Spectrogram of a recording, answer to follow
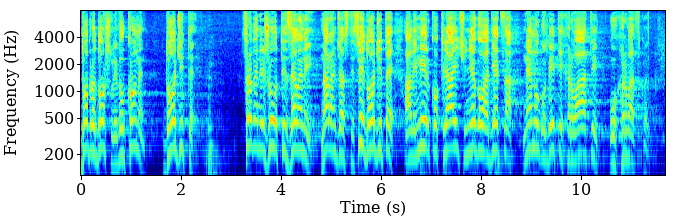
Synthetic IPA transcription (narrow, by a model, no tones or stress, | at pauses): d̪o̞bɾo̞d̪o̞ʃliʋilˠkomen | d̪o̞ːd͡ʑit̪e | t̪sr̩ʋe̞niʒuːt̪ize̞leninaɾand͡ʒast̪isʋid̪o̞ːd͡ʑit̪ealimiːɾko̞kʎaːjit͡ɕiɲe̞ɡo̞ʋad̪je̞t̪sa | ne̞mo̞ɡubit̪ixɾ̩ʋaːt̪i | uxr̩ʋaːt̪sko̰j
